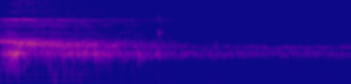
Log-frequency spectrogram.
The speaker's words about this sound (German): Und noch einmal tief einatmen und tief ausatmen.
